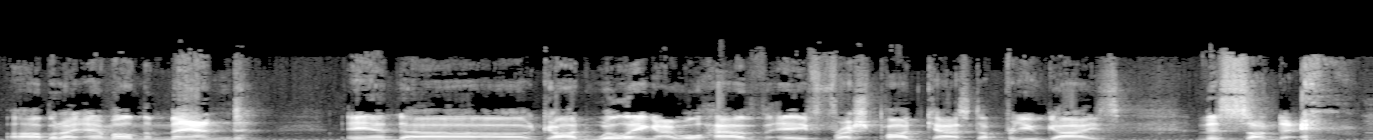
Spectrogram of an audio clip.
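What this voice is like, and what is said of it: Sick, congested-sounding voice. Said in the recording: “as you can hear from my voice, yours truly has a wee bit of a bad cold or something”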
